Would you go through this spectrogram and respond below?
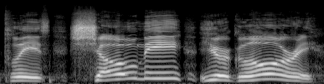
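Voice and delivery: slow, high and loud plea; slow impassioned cry; pleading plea. Acted. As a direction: stretch it out, begging. Moses' plea read out.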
